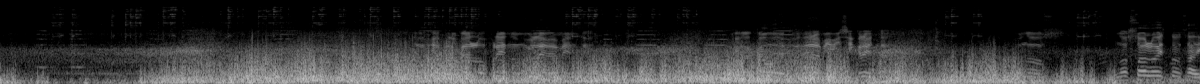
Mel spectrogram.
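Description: Wind rushing over the microphone of a camera carried on a moving bicycle, mixed with the noise of road traffic alongside; the rush swells about a second and a half in and holds steady.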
